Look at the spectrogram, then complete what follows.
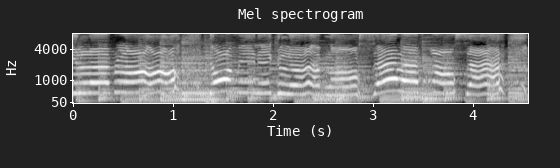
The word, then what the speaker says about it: LeBlanc: It's Dominique LeBlanc, not Dominique LeBlanc, because Dominique LeBlanc is English, not French. It's Le instead of Lay, Blanc instead of Lay.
